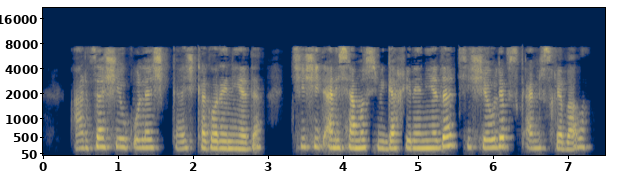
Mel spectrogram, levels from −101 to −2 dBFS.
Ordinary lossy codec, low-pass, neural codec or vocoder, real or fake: AAC, 32 kbps; 7.2 kHz; none; real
